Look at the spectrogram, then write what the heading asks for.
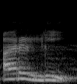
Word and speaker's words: early: ई को साइलेंट रखेंगे, क्या बन गया? अर्ली।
